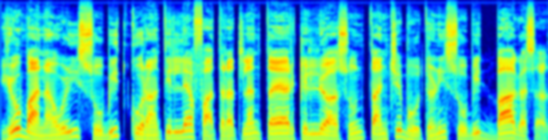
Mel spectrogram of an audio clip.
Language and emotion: Goan Konkani, neutral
